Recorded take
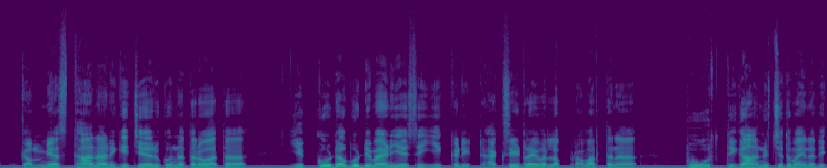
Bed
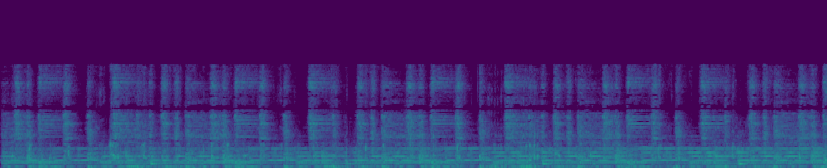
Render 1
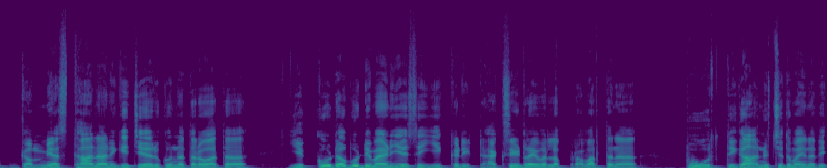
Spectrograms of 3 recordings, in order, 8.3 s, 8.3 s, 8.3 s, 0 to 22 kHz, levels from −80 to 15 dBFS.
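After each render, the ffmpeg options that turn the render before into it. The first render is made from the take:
-af "bandreject=f=60:t=h:w=6,bandreject=f=120:t=h:w=6,bandreject=f=180:t=h:w=6,bandreject=f=240:t=h:w=6,bandreject=f=300:t=h:w=6"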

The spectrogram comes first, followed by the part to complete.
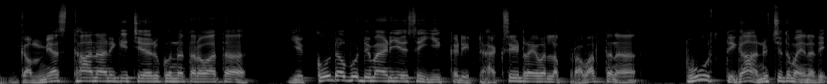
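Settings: -af "acompressor=threshold=0.0447:ratio=6,alimiter=level_in=1.58:limit=0.0631:level=0:latency=1:release=21,volume=0.631"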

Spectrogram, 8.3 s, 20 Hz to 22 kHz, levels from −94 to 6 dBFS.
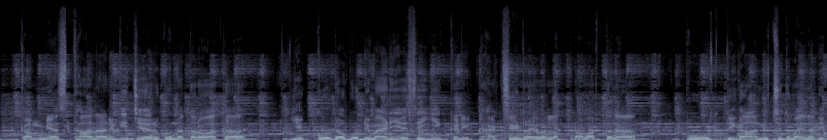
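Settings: -filter_complex "[1:a]volume=0.188[s0];[0:a][s0]amix=inputs=2:normalize=0"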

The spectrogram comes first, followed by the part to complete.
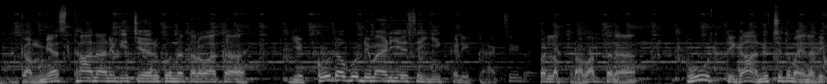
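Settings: -filter_complex "[0:a]asplit=2[s0][s1];[s0]atrim=end=5.41,asetpts=PTS-STARTPTS,afade=t=out:st=3.98:d=1.43[s2];[s1]atrim=start=5.41,asetpts=PTS-STARTPTS,afade=t=in:d=0.004:c=hsin[s3];[s2][s3]concat=n=2:v=0:a=1"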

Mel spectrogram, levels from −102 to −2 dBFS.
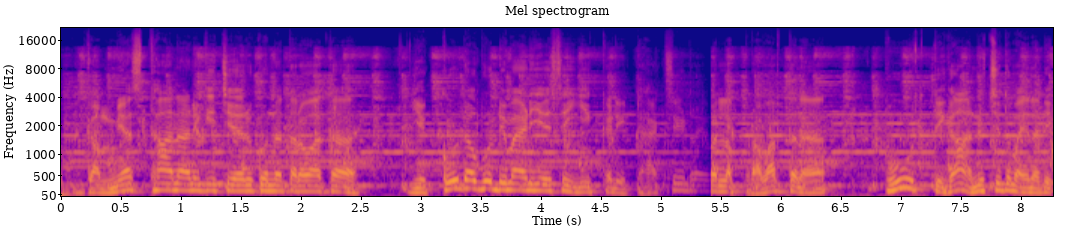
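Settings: -af "volume=1.68"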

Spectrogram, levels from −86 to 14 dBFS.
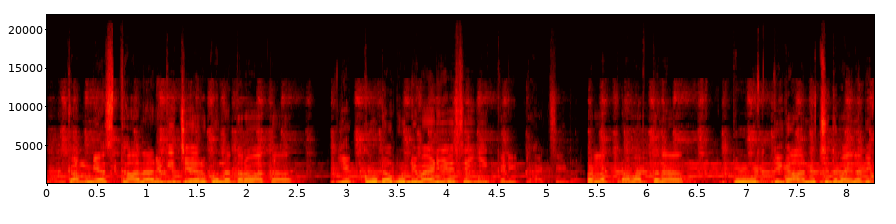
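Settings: -filter_complex "[0:a]asplit=2[s0][s1];[s0]atrim=end=2.84,asetpts=PTS-STARTPTS,afade=t=out:st=2:d=0.84:silence=0.0841395[s2];[s1]atrim=start=2.84,asetpts=PTS-STARTPTS,afade=t=in:d=0.004:c=hsin:silence=0.0841395[s3];[s2][s3]concat=n=2:v=0:a=1"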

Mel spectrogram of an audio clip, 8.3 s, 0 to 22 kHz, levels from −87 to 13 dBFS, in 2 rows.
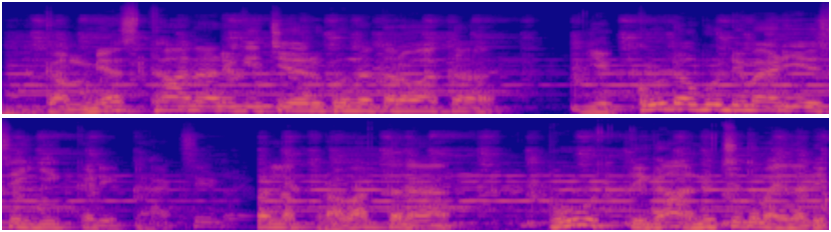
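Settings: -filter_complex "[0:a]asplit=2[s0][s1];[s1]adelay=17,volume=0.708[s2];[s0][s2]amix=inputs=2:normalize=0"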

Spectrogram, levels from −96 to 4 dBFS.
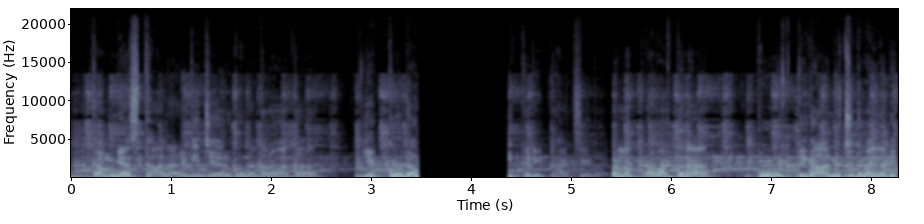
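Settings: -filter_complex "[0:a]asettb=1/sr,asplit=3[s0][s1][s2];[s0]atrim=end=0.784[s3];[s1]atrim=start=0.78:end=2.94,asetpts=PTS-STARTPTS,afade=t=in:d=0.004:c=qsin,afade=t=out:st=2.156:d=0.004:c=qsin,acompressor=threshold=0.0224:ratio=4:attack=3.2:release=140:knee=1:detection=peak[s4];[s2]atrim=start=2.936[s5];[s3][s4]acrossfade=d=0.004:c1=hsin:c2=qsin[s6];[s6][s5]acrossfade=d=0.004:c1=qsin:c2=hsin,asplit=3[s7][s8][s9];[s7]atrim=end=3.48,asetpts=PTS-STARTPTS,afade=t=out:st=3.476:d=0.004:c=hsin[s10];[s8]atrim=start=3.48:end=4.37,asetpts=PTS-STARTPTS,volume=0[s11];[s9]atrim=start=4.37,asetpts=PTS-STARTPTS,afade=t=in:d=0.004:c=hsin[s12];[s10][s11][s12]concat=n=3:v=0:a=1"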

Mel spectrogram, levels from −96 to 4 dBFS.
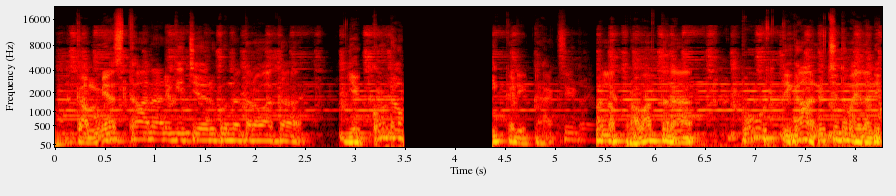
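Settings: -af "afftfilt=real='re*lt(hypot(re,im),0.224)':imag='im*lt(hypot(re,im),0.224)':win_size=1024:overlap=0.75,asubboost=boost=3:cutoff=180"

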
